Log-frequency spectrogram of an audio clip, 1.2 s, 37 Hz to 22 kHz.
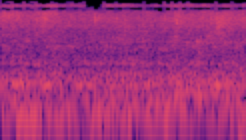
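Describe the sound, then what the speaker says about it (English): Tap water runs steadily onto 4C natural hair during a wash, a close, continuous splashing hiss with no talking. "Does anybody else love the feeling of water hitting your hair during wash day?"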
